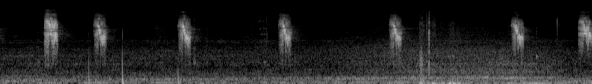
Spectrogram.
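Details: Two chicks of a sparrow pair call insistently while being fed by their parent toward dusk: high, sharp chirps repeated roughly every half-second to second, eight in all, with soft background hum.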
